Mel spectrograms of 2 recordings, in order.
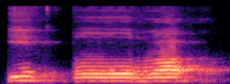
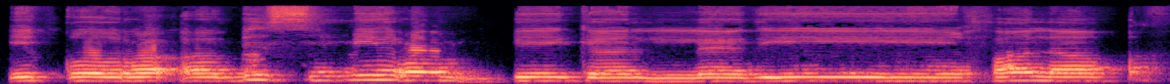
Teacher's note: হামজার উপরে সাকিন আছে, সাকিন আলা হামজাকে ধাক্কা দিয়ে বা ঝটকা দিয়ে উচ্চারণ করতে হয়।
